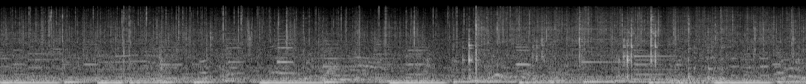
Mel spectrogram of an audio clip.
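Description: Rice sizzling in a hot cast-iron grill pan, with a metal spoon clicking and scraping against the pan now and then. Background music with a steady bass line plays under it.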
